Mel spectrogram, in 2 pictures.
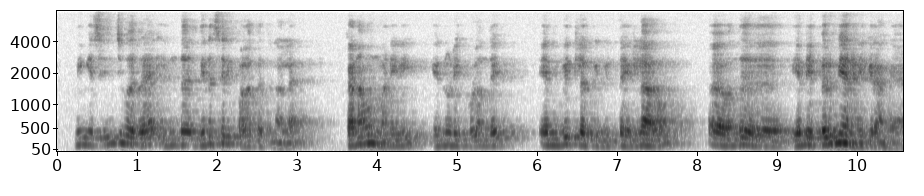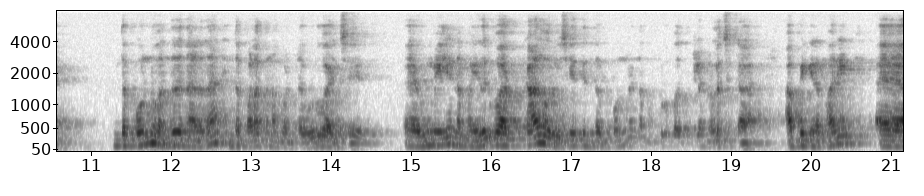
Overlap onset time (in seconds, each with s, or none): none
